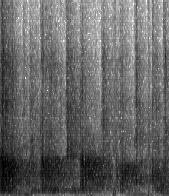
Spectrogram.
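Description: An audience claps steadily, a dense crackle of many hands with loudness swelling in regular pulses about every half second. No one speaks over it.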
